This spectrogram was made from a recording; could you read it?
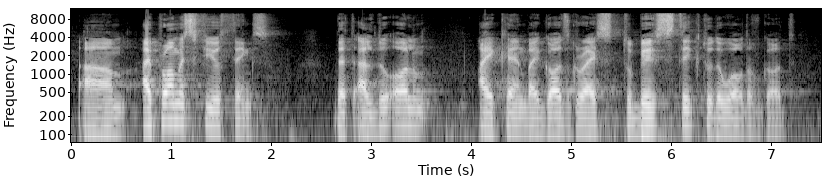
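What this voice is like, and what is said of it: Non-native English accent. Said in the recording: “I have a different accent ... English is not my mother tongue”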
